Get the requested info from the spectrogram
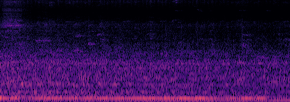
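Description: An engine idling steadily, a low even hum.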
